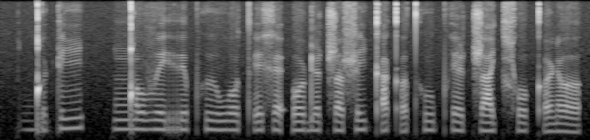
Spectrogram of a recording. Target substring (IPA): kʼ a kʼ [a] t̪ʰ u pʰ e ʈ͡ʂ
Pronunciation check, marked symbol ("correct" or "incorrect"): incorrect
